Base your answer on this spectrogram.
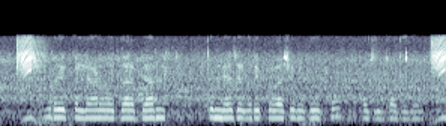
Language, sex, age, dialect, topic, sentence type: Hindi, female, 60-100, Kanauji Braj Bhasha, banking, statement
